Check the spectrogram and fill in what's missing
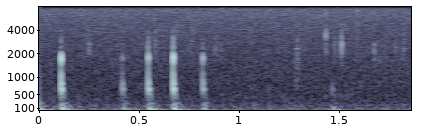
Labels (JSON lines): {"label": "biophony, knock", "recorder": "SoundTrap 300"}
